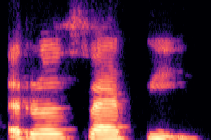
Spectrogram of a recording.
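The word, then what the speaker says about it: recipe: atau Res Apa resep resep masakan itu cara bacanya adalah resepi sebentar ini Jadi Iya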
